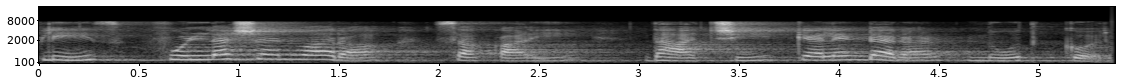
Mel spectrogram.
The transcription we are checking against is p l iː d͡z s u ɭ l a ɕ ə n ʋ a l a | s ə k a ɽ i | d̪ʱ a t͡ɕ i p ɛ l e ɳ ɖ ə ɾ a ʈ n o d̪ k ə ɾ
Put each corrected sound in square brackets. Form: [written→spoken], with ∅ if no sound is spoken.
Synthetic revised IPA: p l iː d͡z [s→f] u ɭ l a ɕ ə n ʋ a [l→ɾ] a | s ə k a [ɽ→ɭ] i | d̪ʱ a t͡ɕ i [p→k] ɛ l e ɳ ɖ ə ɾ a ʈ n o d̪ k ə ɾ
